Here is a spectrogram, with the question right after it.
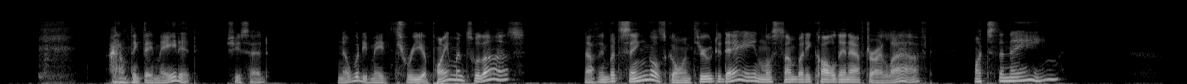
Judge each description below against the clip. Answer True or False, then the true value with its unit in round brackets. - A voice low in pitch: True (115 Hz)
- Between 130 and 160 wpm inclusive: True (150 wpm)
